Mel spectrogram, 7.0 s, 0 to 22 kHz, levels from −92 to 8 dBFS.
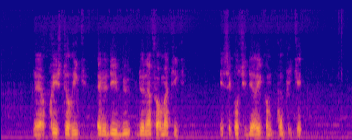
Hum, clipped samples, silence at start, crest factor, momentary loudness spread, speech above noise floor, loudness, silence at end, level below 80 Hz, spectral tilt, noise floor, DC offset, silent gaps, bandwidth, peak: none; under 0.1%; 0.7 s; 20 dB; 14 LU; 35 dB; -22 LUFS; 1 s; -58 dBFS; -9.5 dB/octave; -55 dBFS; under 0.1%; none; 4.7 kHz; -4 dBFS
